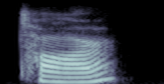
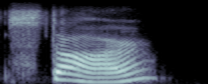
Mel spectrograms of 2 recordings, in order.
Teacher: Satunya aspirated atau ada letupannya, satunya tidak ada letupannya.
